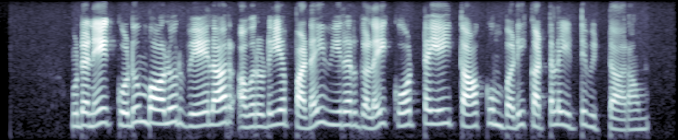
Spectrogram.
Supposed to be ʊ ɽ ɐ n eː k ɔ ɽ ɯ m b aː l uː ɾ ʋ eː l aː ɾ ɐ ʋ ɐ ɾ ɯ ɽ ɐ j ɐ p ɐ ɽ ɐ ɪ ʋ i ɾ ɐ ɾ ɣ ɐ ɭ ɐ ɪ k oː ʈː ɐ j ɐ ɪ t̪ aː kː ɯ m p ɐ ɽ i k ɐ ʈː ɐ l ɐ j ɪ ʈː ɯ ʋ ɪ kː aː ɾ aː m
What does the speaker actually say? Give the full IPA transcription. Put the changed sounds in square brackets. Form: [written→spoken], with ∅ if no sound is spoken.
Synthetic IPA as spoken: ʊ ɽ ɐ n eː k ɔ ɽ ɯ m b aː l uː ɾ ʋ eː l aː ɾ ɐ ʋ ɐ ɾ ɯ ɽ ɐ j ɐ p ɐ ɽ ɐ ɪ ʋ [i→iː] ɾ ɐ ɾ ɣ ɐ ɭ ɐ ɪ k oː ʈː ɐ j ɐ ɪ t̪ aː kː ɯ m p ɐ ɽ i k ɐ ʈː ɐ l ɐ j ɪ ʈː ɯ ʋ ɪ [kː→ʈː] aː ɾ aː m

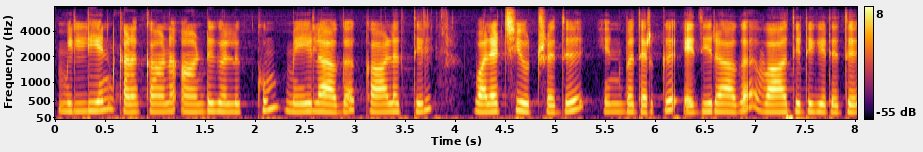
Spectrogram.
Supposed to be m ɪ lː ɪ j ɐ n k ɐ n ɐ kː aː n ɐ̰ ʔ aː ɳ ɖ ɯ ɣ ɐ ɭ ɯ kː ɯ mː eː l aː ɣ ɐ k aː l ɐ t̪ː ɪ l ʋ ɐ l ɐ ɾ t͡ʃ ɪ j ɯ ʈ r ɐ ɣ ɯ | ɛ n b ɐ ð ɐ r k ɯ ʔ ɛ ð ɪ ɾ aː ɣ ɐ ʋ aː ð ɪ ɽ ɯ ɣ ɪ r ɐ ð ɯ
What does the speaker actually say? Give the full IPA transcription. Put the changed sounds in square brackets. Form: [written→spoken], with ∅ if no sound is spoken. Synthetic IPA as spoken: m ɪ lː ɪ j ɐ n k ɐ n ɐ kː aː n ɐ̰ ʔ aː ɳ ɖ ɯ ɣ ɐ ɭ ɯ kː ɯ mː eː l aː ɣ ɐ k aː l ɐ t̪ː ɪ l ʋ ɐ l ɐ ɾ t͡ʃ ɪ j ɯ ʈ r ɐ [ɣ→ð] ɯ | ɛ n b ɐ ð ɐ r k ɯ ʔ ɛ ð ɪ ɾ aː ɣ ɐ ʋ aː ð ɪ ɽ ɯ ɣ ɪ r ɐ ð ɯ

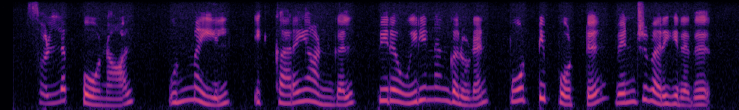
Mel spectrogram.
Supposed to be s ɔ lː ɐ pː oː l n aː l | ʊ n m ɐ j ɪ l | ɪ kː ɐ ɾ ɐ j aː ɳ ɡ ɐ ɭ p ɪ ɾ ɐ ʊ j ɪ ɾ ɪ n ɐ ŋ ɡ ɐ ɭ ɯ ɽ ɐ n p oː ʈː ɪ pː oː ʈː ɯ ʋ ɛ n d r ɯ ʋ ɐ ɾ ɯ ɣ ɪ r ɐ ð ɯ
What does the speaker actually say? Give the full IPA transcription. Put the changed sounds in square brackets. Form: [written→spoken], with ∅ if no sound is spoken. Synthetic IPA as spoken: s ɔ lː ɐ pː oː [l→∅] n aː l | ʊ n m ɐ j ɪ l | ɪ kː ɐ ɾ ɐ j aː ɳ ɡ ɐ ɭ p ɪ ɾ ɐ ʊ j ɪ ɾ ɪ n ɐ ŋ ɡ ɐ ɭ ɯ ɽ ɐ n p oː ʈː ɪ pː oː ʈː ɯ ʋ ɛ n d r ɯ ʋ ɐ ɾ ɯ ɣ ɪ r ɐ ð ɯ

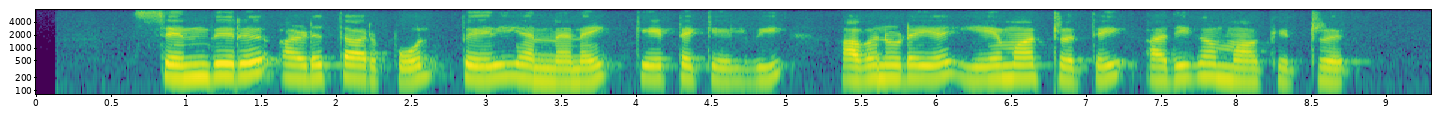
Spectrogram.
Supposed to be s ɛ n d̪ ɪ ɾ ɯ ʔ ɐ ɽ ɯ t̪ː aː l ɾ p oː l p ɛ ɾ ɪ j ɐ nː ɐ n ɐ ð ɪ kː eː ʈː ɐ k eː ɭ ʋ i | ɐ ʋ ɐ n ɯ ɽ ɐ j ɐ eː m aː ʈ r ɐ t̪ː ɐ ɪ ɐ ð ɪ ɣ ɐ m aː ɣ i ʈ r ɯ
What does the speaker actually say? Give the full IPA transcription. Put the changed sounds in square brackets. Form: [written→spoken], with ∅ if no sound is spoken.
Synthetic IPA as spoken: s ɛ n d̪ ɪ ɾ ɯ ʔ ɐ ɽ ɯ t̪ː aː [l→∅] ɾ p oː l p ɛ ɾ ɪ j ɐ nː ɐ n ɐ [ð→∅] ɪ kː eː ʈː ɐ k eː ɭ ʋ i | ɐ ʋ ɐ n ɯ ɽ ɐ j ɐ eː m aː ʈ r ɐ t̪ː ɐ ɪ ɐ ð ɪ ɣ ɐ m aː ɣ [i→ɪ] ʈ r ɯ

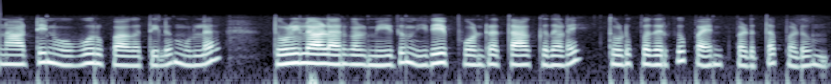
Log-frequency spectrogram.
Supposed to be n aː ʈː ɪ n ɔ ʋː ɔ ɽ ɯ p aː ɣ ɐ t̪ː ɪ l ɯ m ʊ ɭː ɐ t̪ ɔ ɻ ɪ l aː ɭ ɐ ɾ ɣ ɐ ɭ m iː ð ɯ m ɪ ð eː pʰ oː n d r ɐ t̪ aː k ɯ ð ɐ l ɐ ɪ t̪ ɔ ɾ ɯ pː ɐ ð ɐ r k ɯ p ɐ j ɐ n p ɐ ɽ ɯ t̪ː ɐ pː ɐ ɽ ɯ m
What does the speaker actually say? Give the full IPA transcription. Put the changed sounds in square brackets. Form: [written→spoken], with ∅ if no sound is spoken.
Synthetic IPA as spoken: n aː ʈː ɪ n ɔ ʋː ɔ [ɽ→ɾ] ɯ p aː ɣ ɐ t̪ː ɪ l ɯ m ʊ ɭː ɐ t̪ ɔ ɻ ɪ l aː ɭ ɐ ɾ ɣ ɐ ɭ m iː ð ɯ m ɪ ð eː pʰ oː n d r ɐ t̪ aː k ɯ ð ɐ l ɐ ɪ t̪ ɔ [ɾ→ɽ] ɯ pː ɐ ð ɐ r k ɯ p ɐ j ɐ n p ɐ ɽ ɯ t̪ː ɐ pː ɐ ɽ ɯ m

